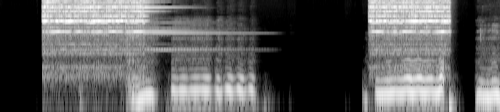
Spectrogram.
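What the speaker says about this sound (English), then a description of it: "Why don't we take a quick phone call?" A telephone rings for an incoming call during a live stream: a loud electronic ringtone plays in two bursts separated by short silences, with nobody talking over it.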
